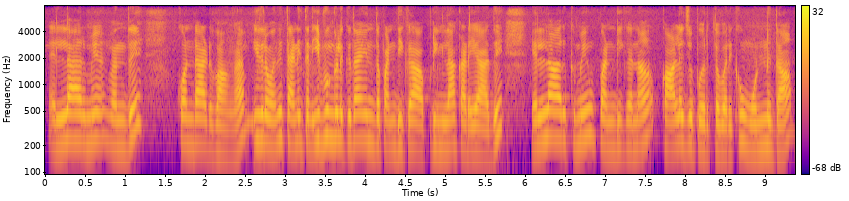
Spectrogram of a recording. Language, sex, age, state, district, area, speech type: Tamil, female, 18-30, Tamil Nadu, Thanjavur, rural, spontaneous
